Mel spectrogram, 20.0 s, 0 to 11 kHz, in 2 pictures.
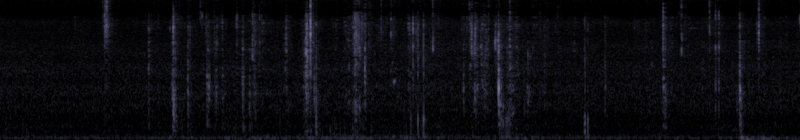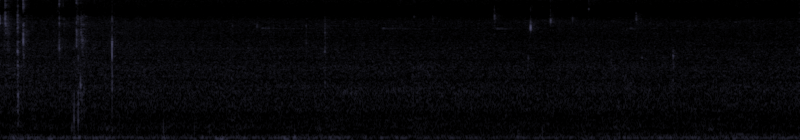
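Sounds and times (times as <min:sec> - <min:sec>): cat pawing water splashes: 0:01.8 - 0:11.4.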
